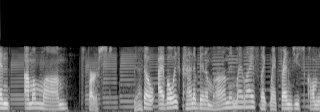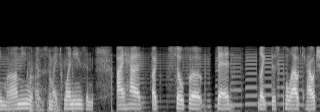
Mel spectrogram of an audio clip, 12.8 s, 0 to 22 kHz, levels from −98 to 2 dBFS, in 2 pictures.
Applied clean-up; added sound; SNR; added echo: neural mask model RNNoise.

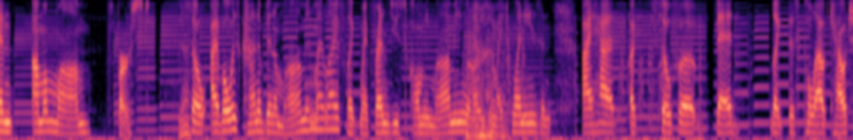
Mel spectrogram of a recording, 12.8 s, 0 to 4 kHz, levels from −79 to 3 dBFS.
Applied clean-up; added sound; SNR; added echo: none; Writing + Wind instrument, woodwind instrument; 16 dB; none.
